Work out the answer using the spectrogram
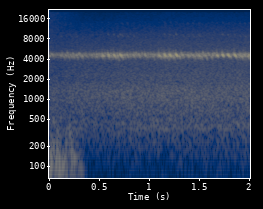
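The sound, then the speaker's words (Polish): Field crickets chirping at night in a field: a faint, steady, high-pitched trill with fine rapid pulsing that carries on without a break. “za to świerszcze polne. Będą jeszcze ćwierkać całą noc.”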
